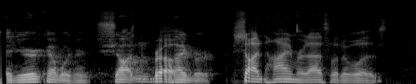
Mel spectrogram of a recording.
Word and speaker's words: Schottenheimer: Him and is it Schottenmeyer? I think that's how you. Schottenmeyer. Is it Schott? How do you fucking pronounce his name? And you're a Cowboy fan. Schottenheimer.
